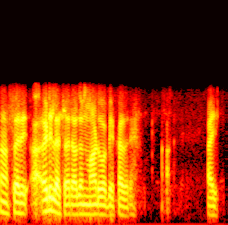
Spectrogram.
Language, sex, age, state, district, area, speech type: Kannada, male, 18-30, Karnataka, Uttara Kannada, rural, conversation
